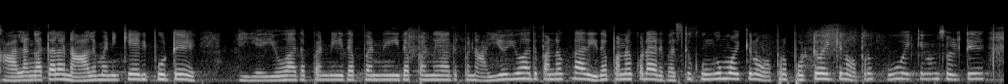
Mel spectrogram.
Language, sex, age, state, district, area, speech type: Tamil, female, 18-30, Tamil Nadu, Mayiladuthurai, rural, spontaneous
